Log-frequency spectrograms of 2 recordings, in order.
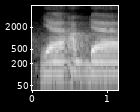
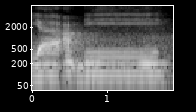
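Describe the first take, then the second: First: The word ends in a long a vowel. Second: The word ends in a long i vowel. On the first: "menetapkan alif sebagai ganti ya mutakalim" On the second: "menetapkan ya mutakalimnya"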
